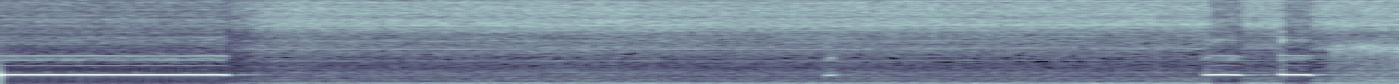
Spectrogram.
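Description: A model steam locomotive hisses steadily.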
